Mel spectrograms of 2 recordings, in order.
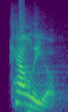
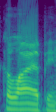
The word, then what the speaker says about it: Calliope: they happened to have a shirt that's printed calio with the proper pronunciation under the word no it's calliope and it says if you're not local you don't know how to say the word so welcome to brad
